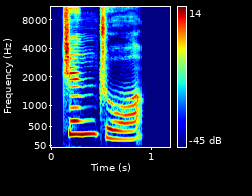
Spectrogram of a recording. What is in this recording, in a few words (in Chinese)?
"斟酌", Chinese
